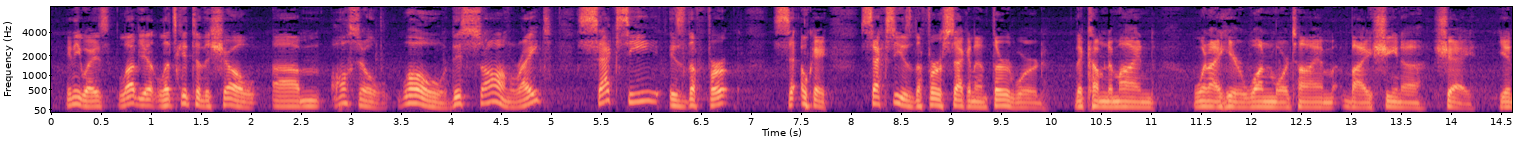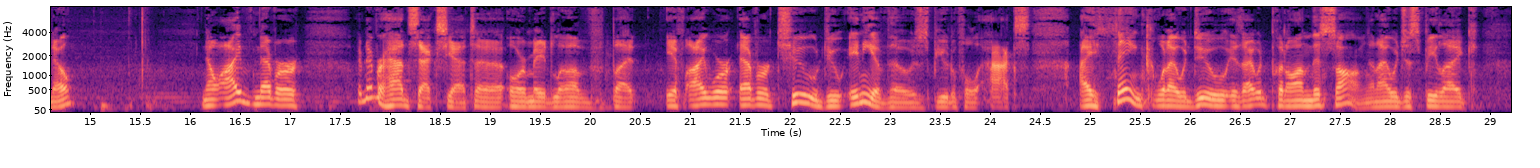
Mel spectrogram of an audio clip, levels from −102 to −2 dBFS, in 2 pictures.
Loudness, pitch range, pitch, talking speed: -22 LUFS, 100-130 Hz, 110 Hz, 175 wpm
